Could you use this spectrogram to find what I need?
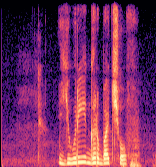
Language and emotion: Russian, neutral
